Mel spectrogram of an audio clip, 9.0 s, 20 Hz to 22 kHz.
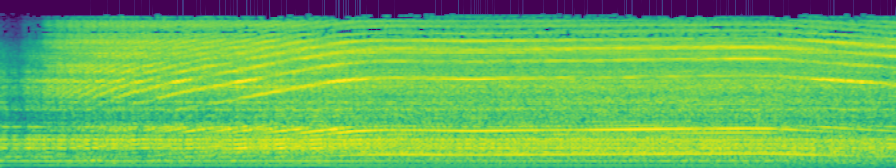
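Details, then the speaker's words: Motor removed from a 1989 Soviet Uralec vacuum cleaner, run on reduced voltage of about 50–60 V: whine rises, then holds high and steady, with a rough sandy rustle from sand and dust still loose in the turbines. "There are still some pieces of sand, some dust floating around in these turbines... I'll try to blow it out again with a vacuum cleaner soon."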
